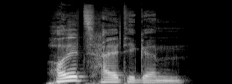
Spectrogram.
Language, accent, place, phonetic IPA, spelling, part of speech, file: German, Germany, Berlin, [ˈhɔlt͡sˌhaltɪɡəm], holzhaltigem, adjective, De-holzhaltigem.ogg
- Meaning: strong dative masculine/neuter singular of holzhaltig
